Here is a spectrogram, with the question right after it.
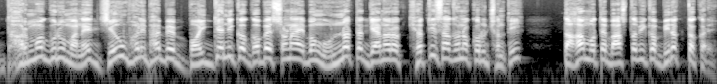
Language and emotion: Odia, angry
